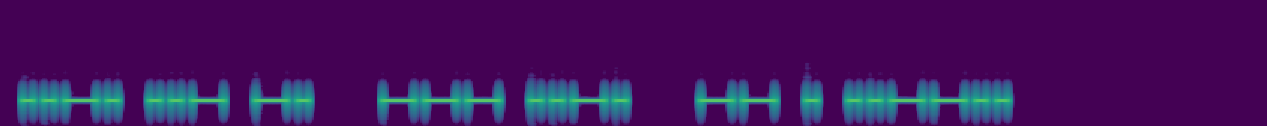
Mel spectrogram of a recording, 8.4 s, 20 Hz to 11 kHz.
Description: Morse code, heard as a keyed tone, about 17 wpm, 700 Hz. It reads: FUN OF ME?
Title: Sentences from Top 1000 Words - Review Part 4 - 17wpm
